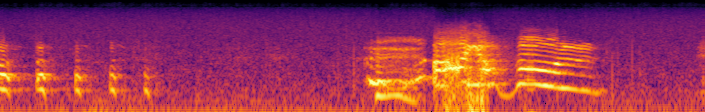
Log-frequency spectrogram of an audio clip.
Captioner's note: loud sobbing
